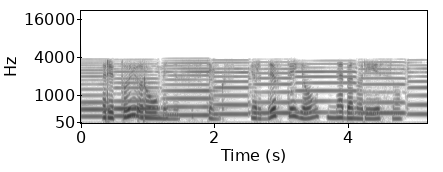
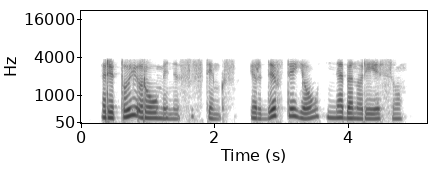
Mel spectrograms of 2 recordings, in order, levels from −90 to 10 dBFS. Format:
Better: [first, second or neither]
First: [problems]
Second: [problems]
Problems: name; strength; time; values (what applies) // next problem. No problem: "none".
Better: second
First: background sound (Bowed string instrument); 5 dB below the speech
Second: none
